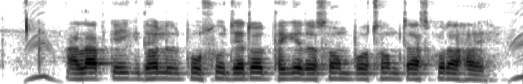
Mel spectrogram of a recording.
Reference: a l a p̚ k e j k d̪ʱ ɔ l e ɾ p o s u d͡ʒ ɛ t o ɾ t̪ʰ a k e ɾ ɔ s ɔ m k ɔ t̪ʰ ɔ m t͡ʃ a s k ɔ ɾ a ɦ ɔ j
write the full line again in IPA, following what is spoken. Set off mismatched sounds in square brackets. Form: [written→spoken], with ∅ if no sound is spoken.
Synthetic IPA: a l a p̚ k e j k d̪ʱ ɔ l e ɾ p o s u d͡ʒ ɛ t [o→ɔ] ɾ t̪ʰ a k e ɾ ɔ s ɔ m [k→p] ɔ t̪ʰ ɔ m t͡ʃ a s k ɔ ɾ a ɦ ɔ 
